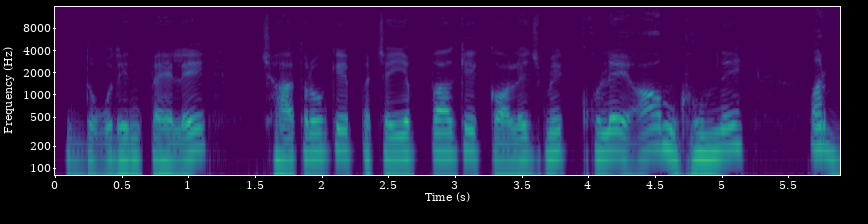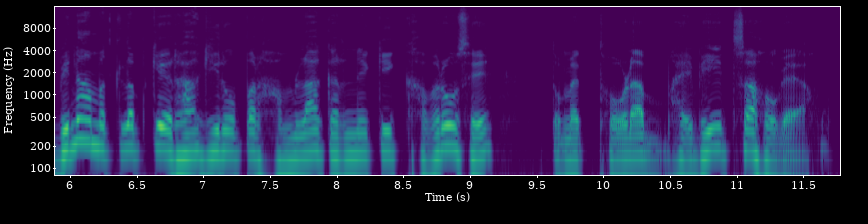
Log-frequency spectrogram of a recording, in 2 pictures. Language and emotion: Hindi, fearful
